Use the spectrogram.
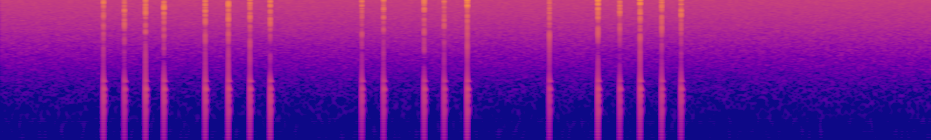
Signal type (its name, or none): tap code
